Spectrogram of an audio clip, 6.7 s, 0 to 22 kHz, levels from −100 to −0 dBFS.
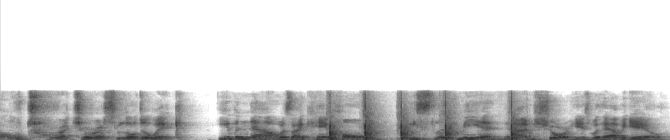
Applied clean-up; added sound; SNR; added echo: none; Domestic sounds, home sounds; -1 dB; reverberation time 0.3 s.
